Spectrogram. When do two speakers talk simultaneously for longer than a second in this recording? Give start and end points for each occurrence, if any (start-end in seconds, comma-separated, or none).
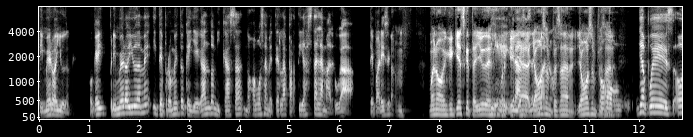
9.0-10.4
